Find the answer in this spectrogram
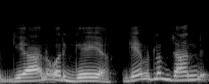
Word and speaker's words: ज्ञान: इस प्रकार से हिंदी में देखेंगे तो ये जो ज्ञ शब्द, जो ज्ञान बोलते हैं हम, ज्ञानी बोलते हैं, जय और अय से मिलके बना होता है।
